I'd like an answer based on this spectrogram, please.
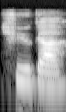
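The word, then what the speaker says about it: Hygge: and it's Samantha but I think it's pronounced the like Huga Stitcher um and they're doing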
